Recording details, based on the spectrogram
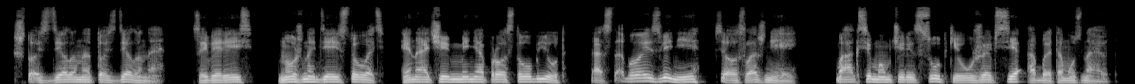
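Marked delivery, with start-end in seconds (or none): none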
